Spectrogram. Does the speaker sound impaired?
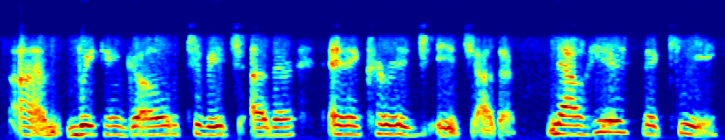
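Yes: ALS; diagnosed at 47, first signs running into walls, cannot use arms, legs or hands; about 7 years since diagnosis, slow progressor, types with eyes on computers; tongue affected, speaks more slowly than before, worried about voice but held up over 15 minutes.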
